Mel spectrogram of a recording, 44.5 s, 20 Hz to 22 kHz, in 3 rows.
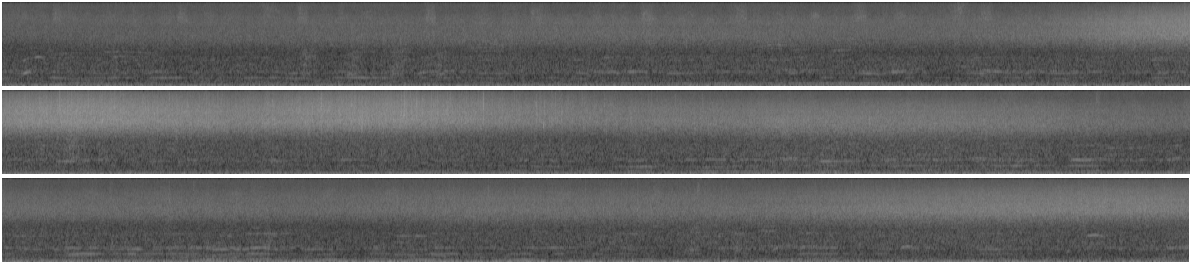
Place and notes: Tempelhofer Feld, Berlin, Deutschland - summer afternoon ambience
at the poplar trees, summer Sunday afternoon ambience with wind and lots of human activity in a distance
(Sony PCM D50, Primo EM172)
